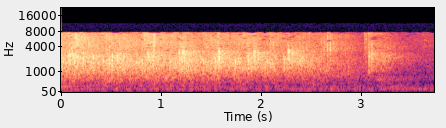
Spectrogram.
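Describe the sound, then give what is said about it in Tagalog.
A church audience applauds, a soft, steady wash of many hands clapping that gradually fades toward the end. “Sige po, palakpakan natin ang Panginoon.”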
